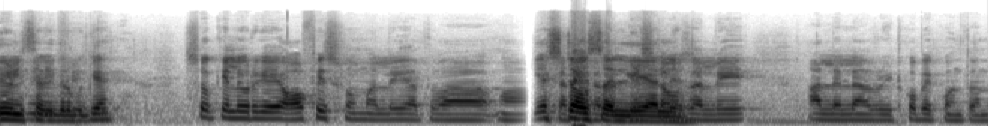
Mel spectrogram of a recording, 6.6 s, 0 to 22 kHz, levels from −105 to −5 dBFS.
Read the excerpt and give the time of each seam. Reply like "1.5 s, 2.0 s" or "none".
3.7 s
